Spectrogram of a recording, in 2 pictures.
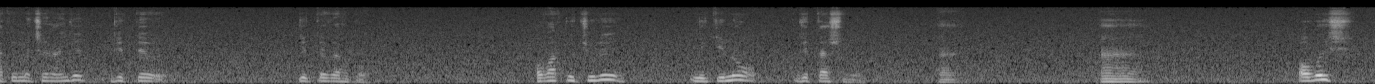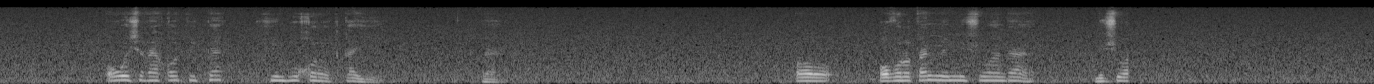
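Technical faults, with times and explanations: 25.04 to 27.49 s, audio dropout to silence: the speech stops abruptly and the room noise, about 14 dB below the speech until then, vanishes with it, leaving silence through the end of the clip. That points to the input being lost, likely through a disconnected device or mute, while recording continued writing silence. The waveform shows a flat line, and the spectrogram turns dark, with no room noise left.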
